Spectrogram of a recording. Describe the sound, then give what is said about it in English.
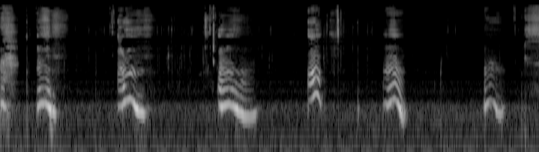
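Ice cream being eaten on a summer day, with wet mouth smacks and slurps in several bursts, each paired with gliding, hum-like voiced murmurs, separated by short quiet gaps. “ice cream just feels so good on a summer day, doesn't it? And I just have to eat it all down.”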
